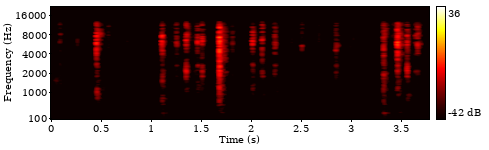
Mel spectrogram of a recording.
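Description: Password being typed on a computer keyboard: quiet, irregular bursts of sharp key clicks in quick clusters, close by, with no talk.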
